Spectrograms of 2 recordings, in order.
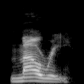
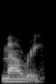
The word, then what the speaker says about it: Maori: Maori. Okay. Thank you. That's how you pronounce it, Maori.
